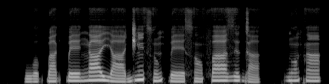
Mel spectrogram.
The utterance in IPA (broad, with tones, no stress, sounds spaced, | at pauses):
w o˨ k͡p a˧ k͡p eː˧ ŋ aː˦ j aː˨ d͡ʒ ĩ˦ s ũ˨˦ k͡p eː˨ s ɔ̃˨ f aː˦ z ɨ˦ ɡ a˨ | ɡ ɔ̃˧ k ã˧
